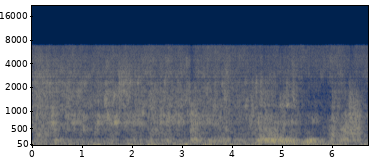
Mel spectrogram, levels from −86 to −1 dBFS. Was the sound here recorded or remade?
remade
